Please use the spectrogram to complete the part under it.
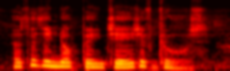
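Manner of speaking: attempted Liverpool accent that drifts into Birmingham. Quoting a man's one wish in his own accent, in a failed Liverpool accent. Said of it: "in his Liverpool accent".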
